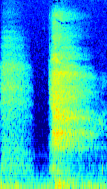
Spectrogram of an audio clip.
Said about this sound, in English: took a deep breath.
